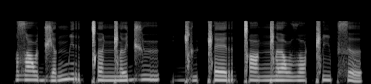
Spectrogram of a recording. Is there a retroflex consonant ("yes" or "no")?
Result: no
